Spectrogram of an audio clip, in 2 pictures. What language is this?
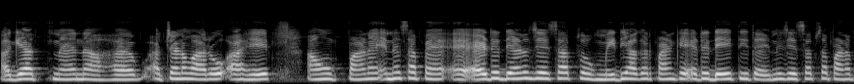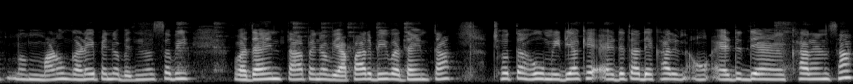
Sindhi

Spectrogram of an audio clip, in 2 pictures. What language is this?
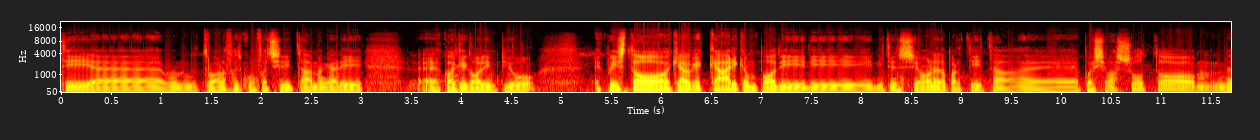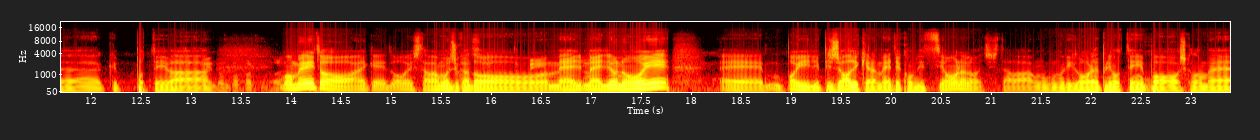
Italian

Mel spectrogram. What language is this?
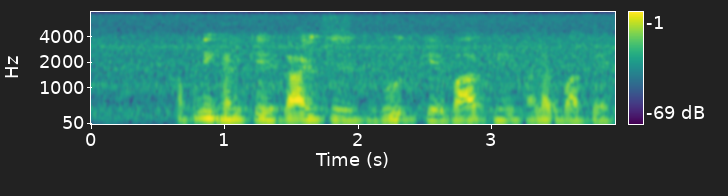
Bhojpuri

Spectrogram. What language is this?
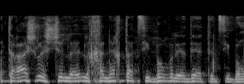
Hebrew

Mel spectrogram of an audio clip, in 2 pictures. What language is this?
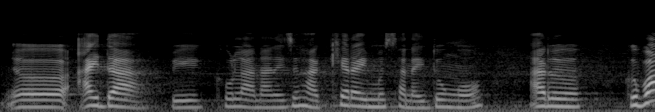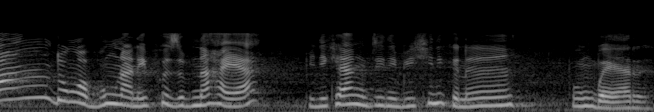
Bodo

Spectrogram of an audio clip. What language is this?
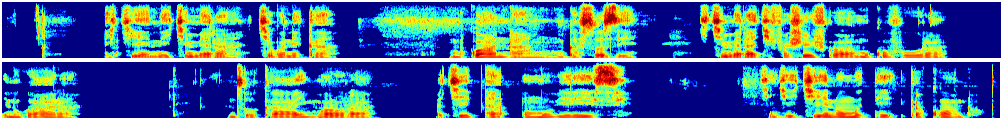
Kinyarwanda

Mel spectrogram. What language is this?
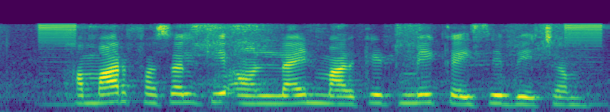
Bhojpuri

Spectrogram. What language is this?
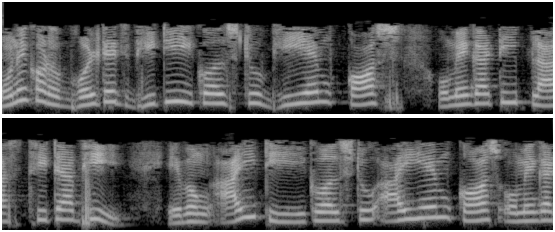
Bangla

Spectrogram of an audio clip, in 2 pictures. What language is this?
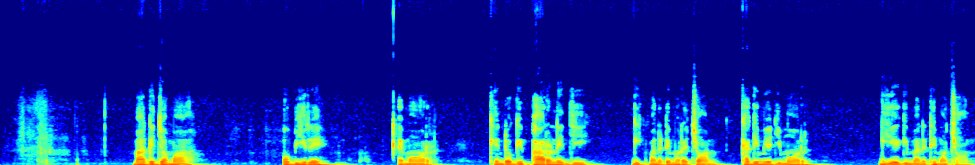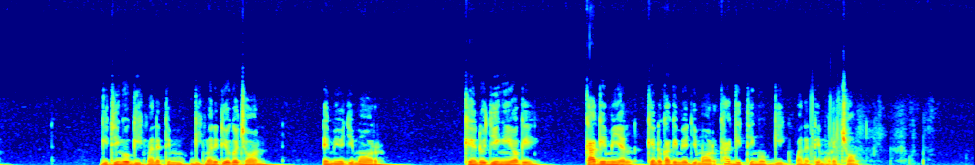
Luo (Kenya and Tanzania)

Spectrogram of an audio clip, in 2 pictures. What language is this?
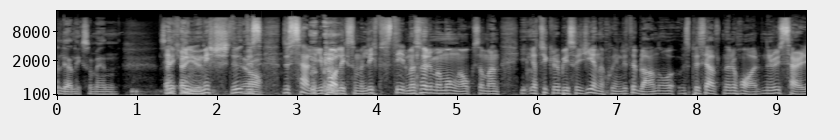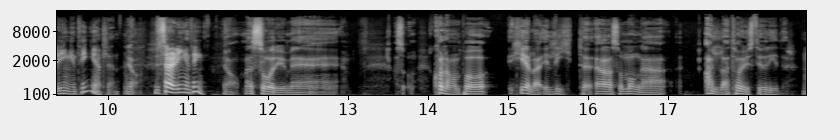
Swedish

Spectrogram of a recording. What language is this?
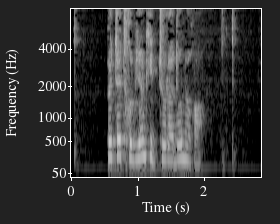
French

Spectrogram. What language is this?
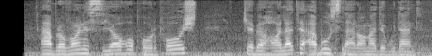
Persian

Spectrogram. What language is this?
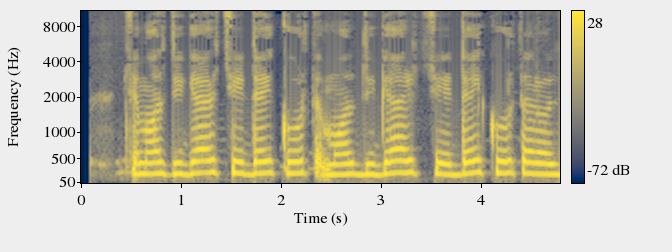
Pashto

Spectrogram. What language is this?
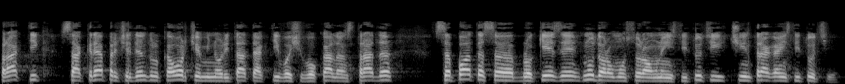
Romanian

